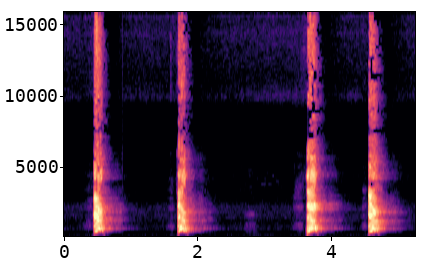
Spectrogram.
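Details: Four-month-old Cardigan Welsh Corgi puppy barking indoors: four sharp, short barks at irregular intervals, two close together, a pause, then two more, each clipped and bright with quick decay, against an otherwise quiet background.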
